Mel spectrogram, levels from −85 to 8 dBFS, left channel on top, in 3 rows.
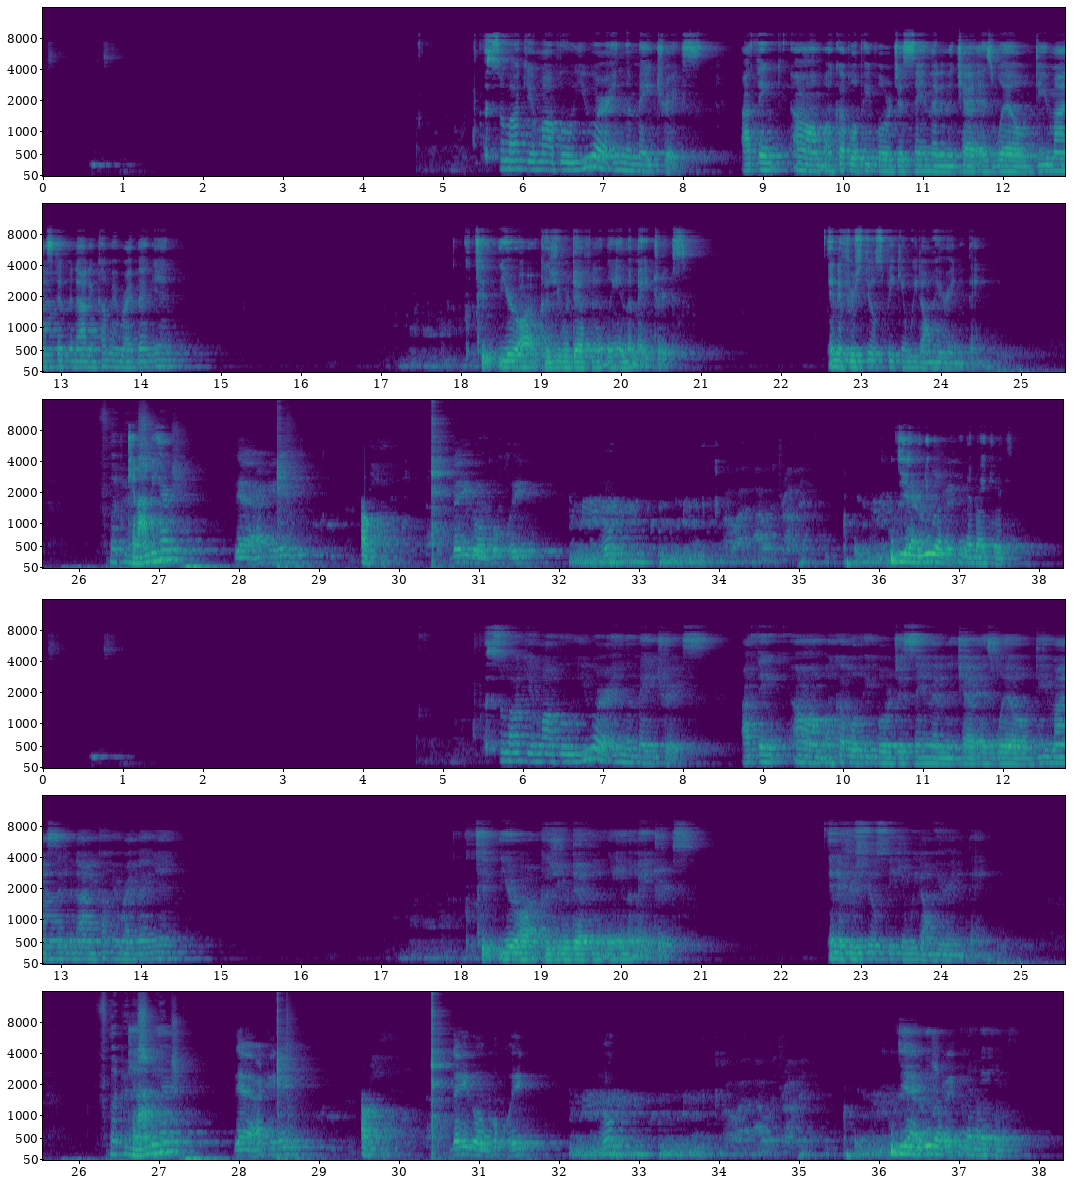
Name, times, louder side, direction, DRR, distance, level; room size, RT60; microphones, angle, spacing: voice 1, 0.6-0.9 29.6-30.0 30.3-30.6 34.0-35.1 35.9-36.6, equal, 15° left, -5 dB, 3.8 m, -50 dB
voice 2, 5.5-8.2 8.7-14.4 17.5-20.8 22.6-24.6 26.6-27.2 29.5-29.7 32.1-34.1 35.6-37.7, left 2 dB, 50° left, 6 dB, 0.9 m, -33 dB
sound 1, 24.6-25.3 25.8-27.8 28.5-28.7 29.8-29.9 30.4-30.6 30.9-31.0 31.3-31.7, right 2 dB, 30° right, 1.1 m, -38 dB
voice 3, 27.9-28.8 30.6-31.6 32.5-32.7 36.3-37.1, right 1 dB, 65° right, 5 dB, 1.4 m, -35 dB
14.0 x 11.5 x 4.6 m, 1.2 s
head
